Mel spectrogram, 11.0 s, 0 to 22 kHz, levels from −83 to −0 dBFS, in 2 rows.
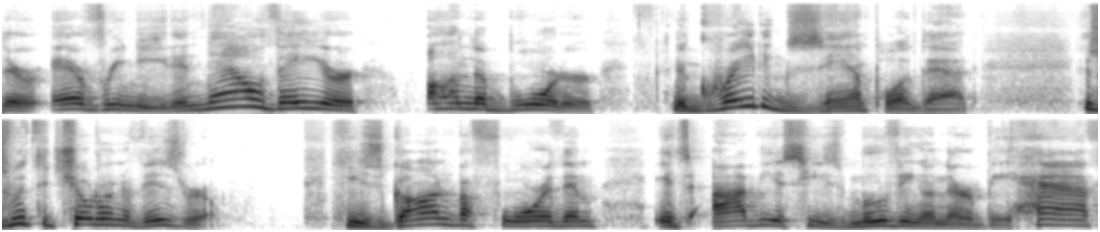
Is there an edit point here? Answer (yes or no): yes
